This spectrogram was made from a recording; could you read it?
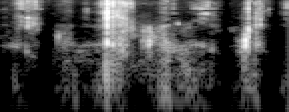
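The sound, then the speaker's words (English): Loud crunching and chewing right into the microphone, with a handful of sharp, crackly bites and wet mouth sounds over about two seconds, no talking. “All the crunching and chewing. Actually, can you chew right into the microphone, please?”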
